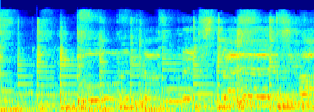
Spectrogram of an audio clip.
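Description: Live Latin rock band playing: electric guitar over congas, drum kit and bass guitar, with a singer, all to a steady driving beat.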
